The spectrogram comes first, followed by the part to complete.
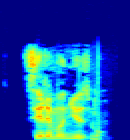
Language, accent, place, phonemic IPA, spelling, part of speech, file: French, France, Lyon, /se.ʁe.mɔ.njøz.mɑ̃/, cérémonieusement, adverb, LL-Q150 (fra)-cérémonieusement.wav
- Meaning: ceremoniously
